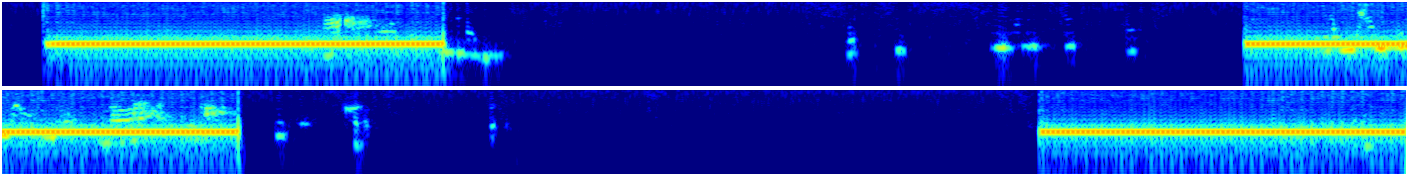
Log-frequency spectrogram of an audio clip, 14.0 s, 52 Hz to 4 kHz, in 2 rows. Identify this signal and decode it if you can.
Ringback tone (North America), 440 + 480 Hz.
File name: rg-1600-unknown- - - .9645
